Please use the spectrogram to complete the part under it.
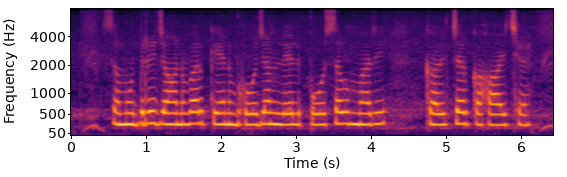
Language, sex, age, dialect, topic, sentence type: Maithili, female, 25-30, Bajjika, agriculture, statement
